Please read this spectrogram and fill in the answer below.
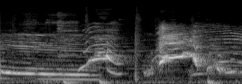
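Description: A young child's playful screaming while being swung about: a long drawn-out vocal note falling slowly in pitch, then a loud, high-pitched squeal near the end. Faint background music with a regular beat runs underneath.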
